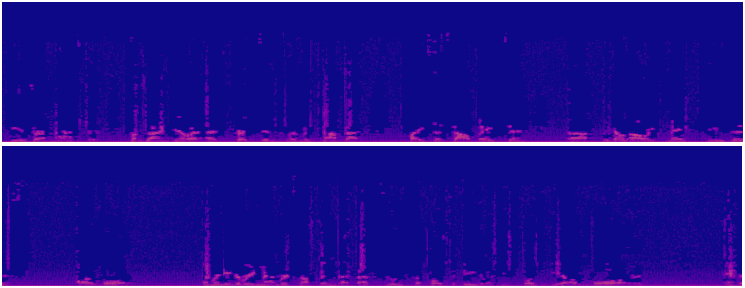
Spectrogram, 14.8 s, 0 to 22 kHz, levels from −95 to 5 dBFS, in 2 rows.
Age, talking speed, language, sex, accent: 60-79, 185 wpm, English, male, American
